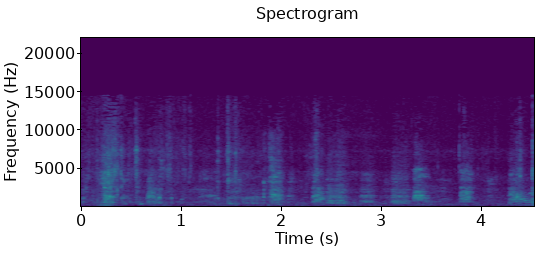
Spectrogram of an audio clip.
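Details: Bulldog breathing hard in rhythmic, breathy, noisy snorts, about two per second, with short gaps between bursts and no other clear sounds.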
